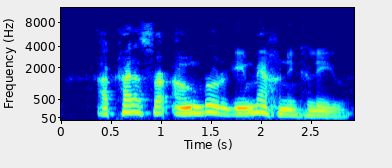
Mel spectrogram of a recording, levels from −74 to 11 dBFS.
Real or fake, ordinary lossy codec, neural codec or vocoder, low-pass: fake; MP3, 32 kbps; codec, 24 kHz, 0.9 kbps, WavTokenizer, small release; 10.8 kHz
